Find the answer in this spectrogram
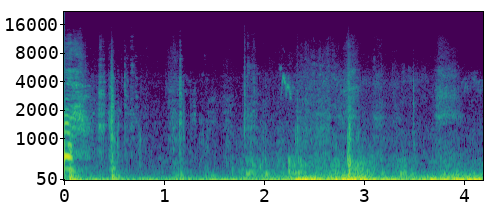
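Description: Knocks and clicks of a pickup truck door opening and someone climbing out of the cab. From about halfway, wind buffets the microphone, with a few more knocks.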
